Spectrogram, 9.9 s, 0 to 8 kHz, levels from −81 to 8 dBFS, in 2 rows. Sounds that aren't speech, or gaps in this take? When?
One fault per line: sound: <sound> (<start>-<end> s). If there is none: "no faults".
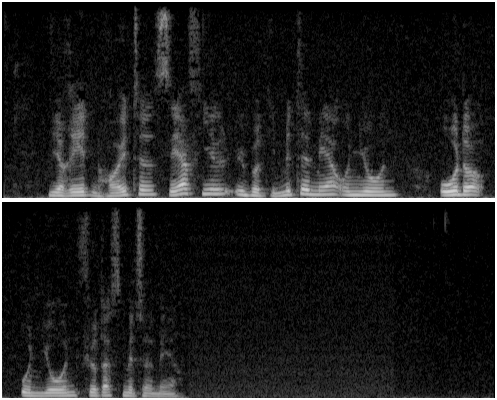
no faults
